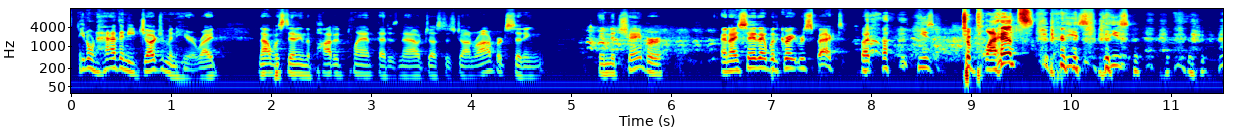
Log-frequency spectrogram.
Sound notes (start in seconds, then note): 5.2 audience laughs; 10.6 laughs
